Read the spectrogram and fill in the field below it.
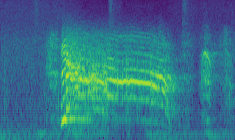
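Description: A person lets out a single loud, sustained scream of about a second, close and shrill, followed by quieter rustling.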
